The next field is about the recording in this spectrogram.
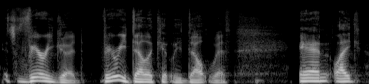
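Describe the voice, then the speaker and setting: A man hosting a casual solo podcast, talking in a chatty, animated way, his voice raspy from a cold. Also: medium pitch, normal speed, no room sound, clean studio sound. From Taiwan. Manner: chatty, animated, emphatic asides. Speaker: podcast host.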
